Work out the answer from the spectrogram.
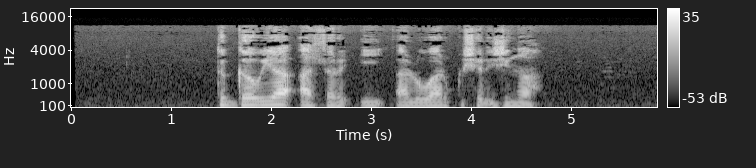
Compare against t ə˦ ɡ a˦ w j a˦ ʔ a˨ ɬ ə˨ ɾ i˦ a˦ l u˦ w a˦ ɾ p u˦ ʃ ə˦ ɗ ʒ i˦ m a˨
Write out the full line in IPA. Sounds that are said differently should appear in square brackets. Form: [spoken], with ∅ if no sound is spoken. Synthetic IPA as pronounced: t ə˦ ɡ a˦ w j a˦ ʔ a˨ ɬ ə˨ ɾ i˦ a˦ l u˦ w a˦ ɾ [k] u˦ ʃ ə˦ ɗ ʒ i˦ [ŋ] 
